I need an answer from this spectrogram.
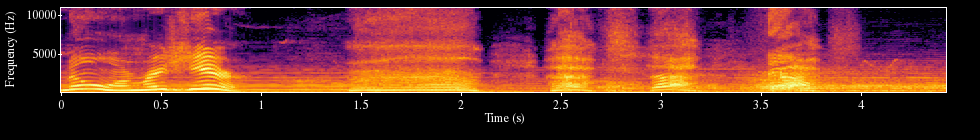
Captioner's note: grunting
